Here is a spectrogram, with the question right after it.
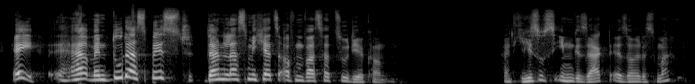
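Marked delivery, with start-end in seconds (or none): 0.1-4.0 eager call. Acted. Petrus calls out to Jesus.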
